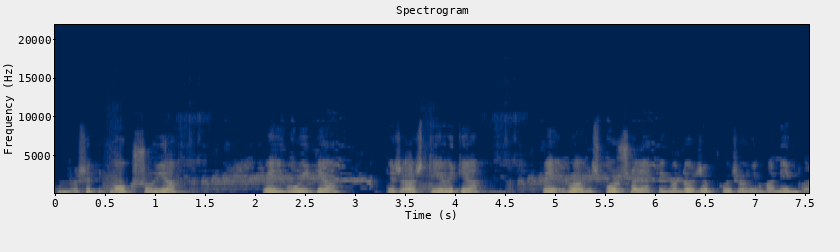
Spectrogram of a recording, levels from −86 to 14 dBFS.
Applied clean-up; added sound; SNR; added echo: classical method log-MMSE.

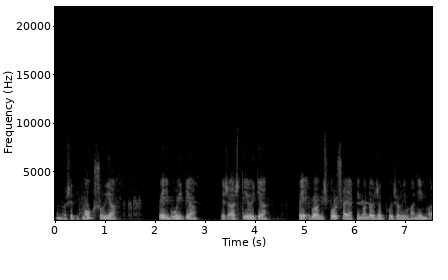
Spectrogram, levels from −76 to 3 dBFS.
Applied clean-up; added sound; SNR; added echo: neural mask model RNNoise.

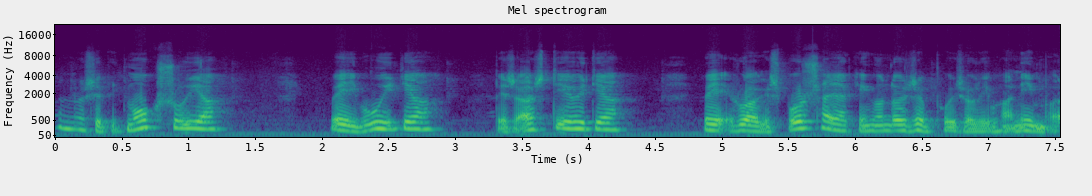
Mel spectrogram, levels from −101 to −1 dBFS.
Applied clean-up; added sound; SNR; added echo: none; none; none; none.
